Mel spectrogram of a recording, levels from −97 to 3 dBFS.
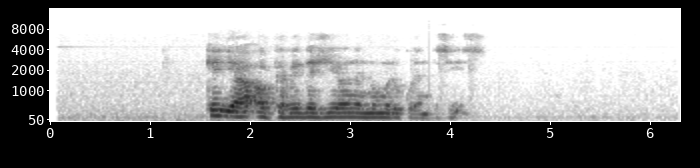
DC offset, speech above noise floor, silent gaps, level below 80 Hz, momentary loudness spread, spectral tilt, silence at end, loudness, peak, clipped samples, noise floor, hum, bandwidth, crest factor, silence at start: under 0.1%; 48 dB; none; -62 dBFS; 25 LU; -9.5 dB/octave; 2.2 s; -21 LUFS; -4 dBFS; under 0.1%; -70 dBFS; none; 7 kHz; 22 dB; 1.55 s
